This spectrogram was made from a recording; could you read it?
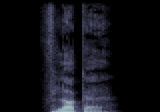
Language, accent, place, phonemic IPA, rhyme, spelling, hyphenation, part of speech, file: German, Germany, Berlin, /ˈflɔkə/, -ɔkə, Flocke, Flo‧cke, noun, De-Flocke2.ogg
- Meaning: 1. flake 2. money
